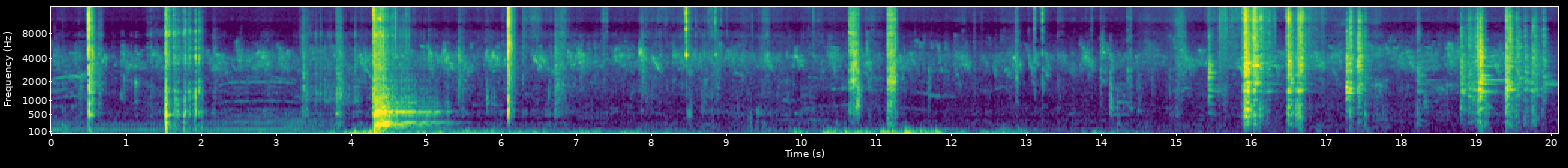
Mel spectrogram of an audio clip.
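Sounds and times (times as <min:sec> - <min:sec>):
small birds chirping: 0:00.0 - 0:19.5
sharp knocks: 0:04.3 - 0:05.4.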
